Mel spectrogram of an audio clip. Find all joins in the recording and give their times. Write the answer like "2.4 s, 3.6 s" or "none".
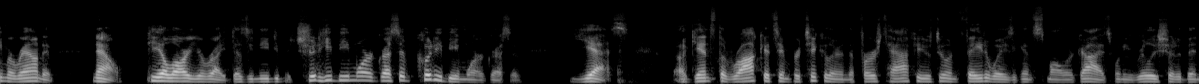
none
